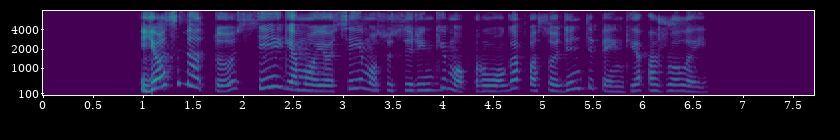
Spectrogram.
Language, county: Lithuanian, Utena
